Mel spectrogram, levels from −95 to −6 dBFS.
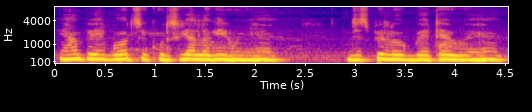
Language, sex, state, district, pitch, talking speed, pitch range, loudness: Hindi, male, Arunachal Pradesh, Lower Dibang Valley, 185 Hz, 185 wpm, 175-195 Hz, -12 LUFS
